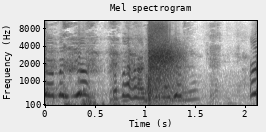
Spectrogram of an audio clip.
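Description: Short vocal sounds with a wavering pitch, then a loud hissing whoosh about a second in, lasting under half a second.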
